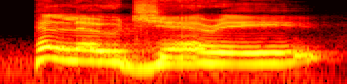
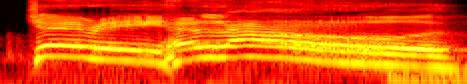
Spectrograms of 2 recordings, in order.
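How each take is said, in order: First: It is said in a Newman impression. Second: It is said in an Uncle Leo impression.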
